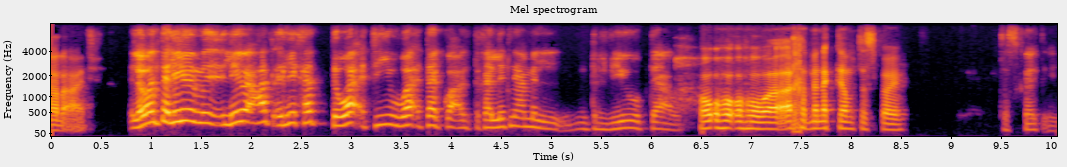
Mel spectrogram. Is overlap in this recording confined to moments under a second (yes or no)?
yes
